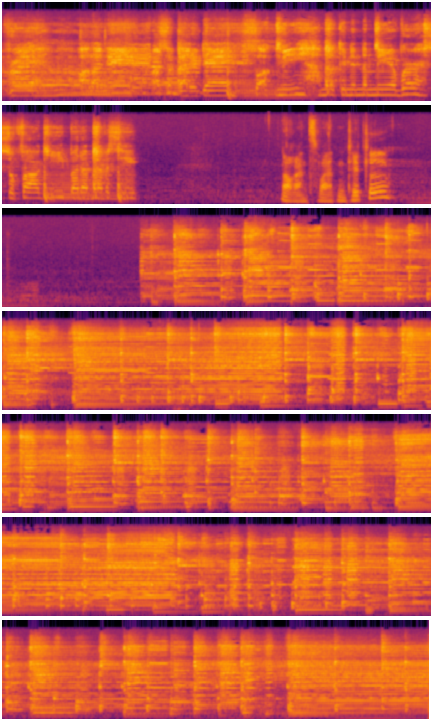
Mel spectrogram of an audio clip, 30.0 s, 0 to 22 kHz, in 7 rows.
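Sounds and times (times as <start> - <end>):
music through small radio speaker: 0.0 - 5.7, 10.0 - 30.0.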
